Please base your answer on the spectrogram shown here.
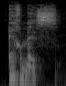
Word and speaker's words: Hermès: So here's a dubbed version with the correct pronunciation. Un jardin sur le Nil, Hermès.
